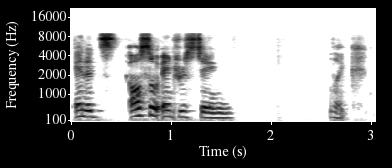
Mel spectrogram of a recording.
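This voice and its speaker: Woman, video essayist, unhurried pace, middle-range pitch, informal, tentative, thinking aloud. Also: a little mellow. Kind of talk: casual theory commentary.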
